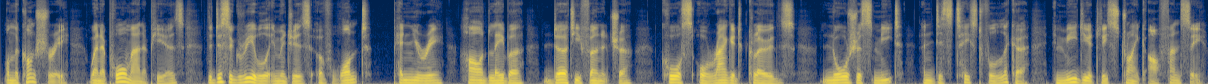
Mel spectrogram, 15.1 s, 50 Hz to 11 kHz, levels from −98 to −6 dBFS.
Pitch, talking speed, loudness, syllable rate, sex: 100 Hz, 125 wpm, -18 LUFS, 4.8 syllables/s, male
